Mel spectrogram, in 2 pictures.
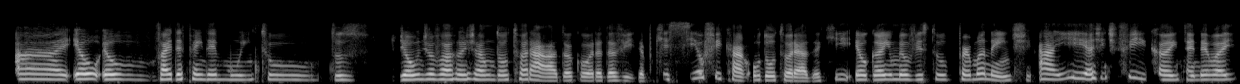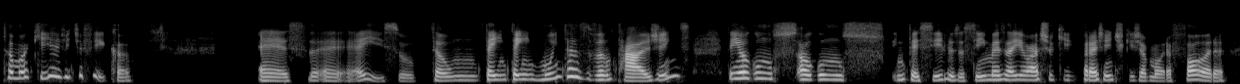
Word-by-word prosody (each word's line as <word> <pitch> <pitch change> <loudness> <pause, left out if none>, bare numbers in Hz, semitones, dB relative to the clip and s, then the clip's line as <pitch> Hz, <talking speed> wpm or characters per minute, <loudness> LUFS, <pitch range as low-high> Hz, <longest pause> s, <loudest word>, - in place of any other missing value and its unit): Ai, 235 -2 +2
eu 245 0 +7
eu 225 -2 +3
vai 230 +3 +5
depender 230 -1 +2
muito 215 -1 -5
dos 205 -1 -5 0.3
de 220 - +6
onde 230 +2 +4
eu 240 - +4
vou 230 0 +2
arranjar 225 0 +3
um 220 - -3
doutorado 215 -6 +2
agora 180 -1 0
da 180 +1 +2
vida, 170 -3 -5
porque 235 - -10
se 255 +4 -13
eu 300 +1 -1
ficar 200 - 0
o 205 - -1
doutorado 180 -5 +2
aqui, 175 +8 -8
eu 215 0 +4
ganho 220 +1 +3
o - - -4
meu 225 0 +4
visto 220 0 -5
permanente, 215 -4 -1
aí 250 +3 +1
a 240 - +4
gente 295 +2 -8
fica, 250 - -2
entendeu? 220 +1 -1
Aí 220 +3 +2
tamo 290 -1 -1
aqui 300 -1 -5
e - - +3
a 370 - +1
gente 345 +4 -6
fica. 385 -3 -8 1.3
Essa, 175 0 -3
é 175 -2 -6
é - - -1
isso. 155 -7 -11
Então 195 +1 -3
tem 215 0 +2
tem 230 +1 +2
muitas 300 - +1
vantagens, 210 - +2 0.3
tem 265 +2 +3
alguns 275 -2 0
alguns 220 -1 -1
empecilhos, 200 -1 -2
assim, 185 +3 -2
mas 210 +1 +1
aí 210 +1 +3
eu 210 - +1
acho 205 +2 0
que 205 -2 -14
para 210 -3 +2
a - - +4
gente 210 -1 -4
que 185 - -13
já 180 -2 -3
mora 160 -2 -4
fora, 190 -5 +1
220 Hz, 165 wpm, -24 LUFS, 195-235 Hz, 1.3 s, eu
